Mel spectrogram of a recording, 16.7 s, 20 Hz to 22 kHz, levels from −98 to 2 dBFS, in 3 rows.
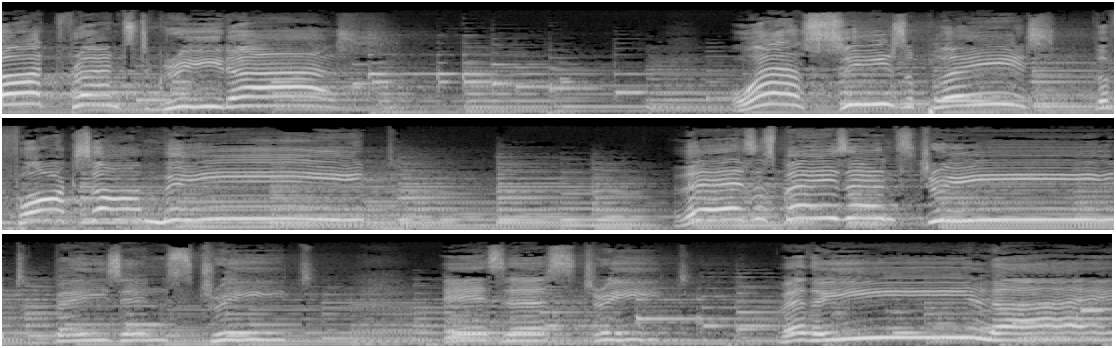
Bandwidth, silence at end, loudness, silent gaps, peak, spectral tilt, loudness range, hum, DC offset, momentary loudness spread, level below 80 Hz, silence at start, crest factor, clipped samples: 16 kHz; 0 s; -16 LUFS; none; -2 dBFS; -3.5 dB/octave; 4 LU; none; under 0.1%; 13 LU; -44 dBFS; 0 s; 14 dB; under 0.1%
